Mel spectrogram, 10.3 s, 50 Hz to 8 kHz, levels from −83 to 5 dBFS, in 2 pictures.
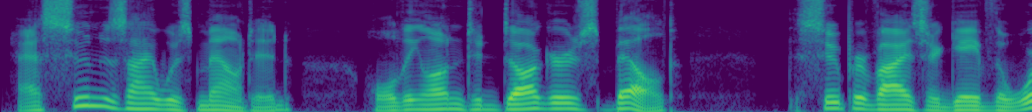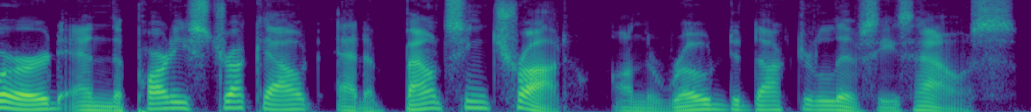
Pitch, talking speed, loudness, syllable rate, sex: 120 Hz, 185 wpm, -19 LUFS, 4.9 syllables/s, male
